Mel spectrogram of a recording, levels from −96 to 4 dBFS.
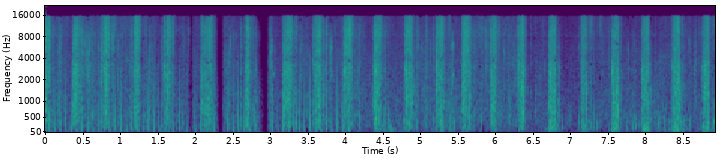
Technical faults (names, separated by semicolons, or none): train of clicks; repeated stalls (stutter); call audio freeze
